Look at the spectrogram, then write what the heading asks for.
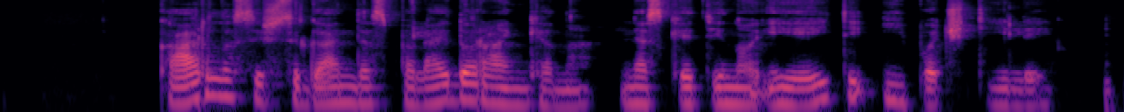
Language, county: Lithuanian, Vilnius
